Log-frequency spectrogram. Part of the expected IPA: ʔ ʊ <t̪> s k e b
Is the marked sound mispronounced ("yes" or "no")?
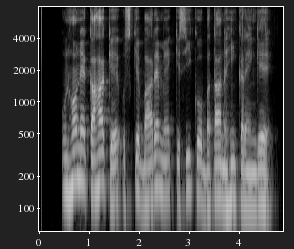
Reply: yes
